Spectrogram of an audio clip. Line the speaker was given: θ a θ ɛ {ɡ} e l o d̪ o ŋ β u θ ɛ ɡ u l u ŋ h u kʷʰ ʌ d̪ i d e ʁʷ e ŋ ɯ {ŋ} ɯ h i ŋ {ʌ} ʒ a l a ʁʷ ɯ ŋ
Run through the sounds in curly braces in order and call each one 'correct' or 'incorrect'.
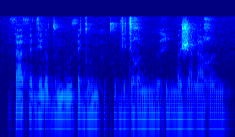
incorrect, correct, correct

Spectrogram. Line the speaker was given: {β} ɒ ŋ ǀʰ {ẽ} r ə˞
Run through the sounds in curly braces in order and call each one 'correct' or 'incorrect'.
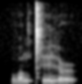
correct, correct

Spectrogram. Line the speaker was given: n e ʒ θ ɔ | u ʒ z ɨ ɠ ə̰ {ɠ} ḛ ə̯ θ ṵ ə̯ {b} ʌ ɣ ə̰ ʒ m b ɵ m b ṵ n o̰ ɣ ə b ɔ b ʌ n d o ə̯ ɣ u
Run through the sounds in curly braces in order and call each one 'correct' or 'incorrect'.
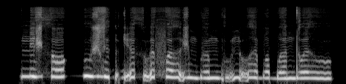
correct, incorrect

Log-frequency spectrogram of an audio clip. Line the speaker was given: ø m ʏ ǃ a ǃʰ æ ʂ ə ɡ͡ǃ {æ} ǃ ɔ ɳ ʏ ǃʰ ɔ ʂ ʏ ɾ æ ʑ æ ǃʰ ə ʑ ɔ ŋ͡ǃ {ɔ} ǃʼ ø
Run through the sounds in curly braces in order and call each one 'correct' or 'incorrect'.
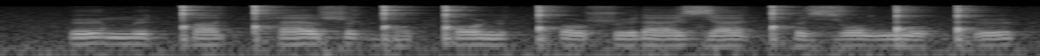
incorrect, incorrect

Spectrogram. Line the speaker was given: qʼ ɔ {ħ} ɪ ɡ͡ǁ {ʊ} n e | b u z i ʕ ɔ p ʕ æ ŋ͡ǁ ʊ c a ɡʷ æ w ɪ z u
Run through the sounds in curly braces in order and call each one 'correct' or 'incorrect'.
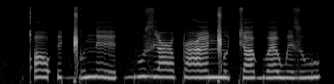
incorrect, correct

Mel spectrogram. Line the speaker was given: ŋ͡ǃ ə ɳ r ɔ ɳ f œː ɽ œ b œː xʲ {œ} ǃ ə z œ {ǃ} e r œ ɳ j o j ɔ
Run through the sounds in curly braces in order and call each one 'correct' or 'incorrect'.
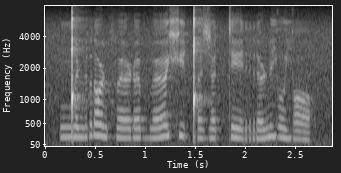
correct, incorrect

